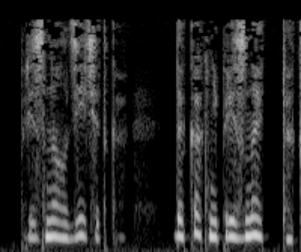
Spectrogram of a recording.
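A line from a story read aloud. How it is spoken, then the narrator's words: Old woman's tearful whisper. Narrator (Russian): прошептала старушка и залилась слезами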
